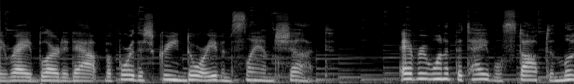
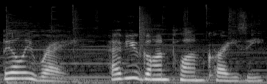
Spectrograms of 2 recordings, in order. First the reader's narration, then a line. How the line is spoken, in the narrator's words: Lucky asked, practically laughing at him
